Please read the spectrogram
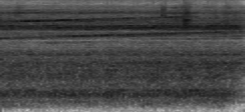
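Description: Loud, steady harsh static noise with thin high whining tones over it, a glitch or distortion sound effect.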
